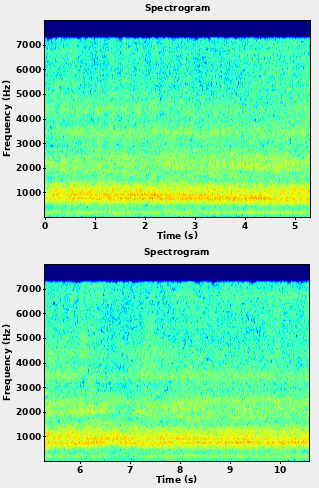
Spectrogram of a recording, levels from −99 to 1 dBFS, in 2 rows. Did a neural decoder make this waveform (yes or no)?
no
